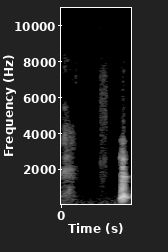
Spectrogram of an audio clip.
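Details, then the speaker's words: Adult woman recovering from mold-related illness, saying she is healing and coughing and wheezing a little: a single short, sharp cough burst after a brief faint sound and pause. "see you'll hear me coughing and wheezing just a little that's just I'm I'm healing excuse me again"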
